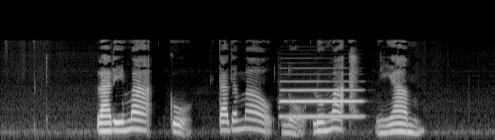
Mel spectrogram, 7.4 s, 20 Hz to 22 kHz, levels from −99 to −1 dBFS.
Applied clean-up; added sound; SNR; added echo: none; Wind instrument, woodwind instrument; 1 dB; none.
